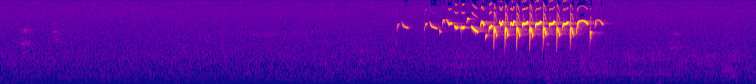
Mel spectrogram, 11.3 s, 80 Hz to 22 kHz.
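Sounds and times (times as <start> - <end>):
Northern wren song: 6.0 - 9.0.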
